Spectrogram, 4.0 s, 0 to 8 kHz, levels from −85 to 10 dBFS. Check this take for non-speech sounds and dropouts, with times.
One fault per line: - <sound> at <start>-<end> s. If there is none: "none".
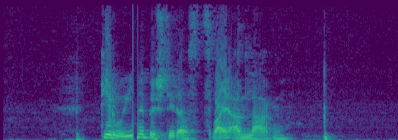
- dropout at 1.3-1.4 s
